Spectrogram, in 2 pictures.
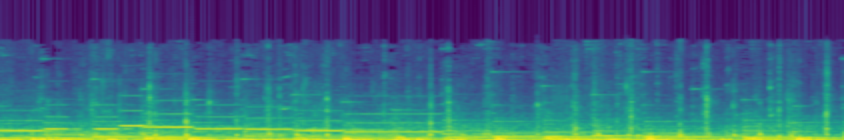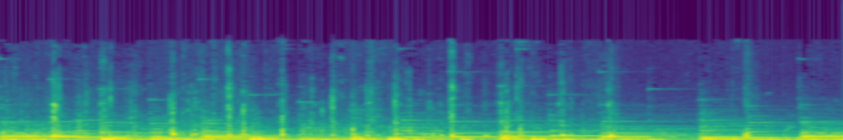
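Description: Music playing throughout, with horses' hooves clip-clopping on a paved road.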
